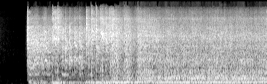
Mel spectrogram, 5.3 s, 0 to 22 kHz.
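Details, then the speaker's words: 1978 Dodge Warlock truck, 360 small-block stroker V8 with high-volume oil pump, restart after raising idle: quick catch, brief rev rise, settles into strong even idle; 75 psi oil pressure at idle, healthy. "oh that was pretty impressive that thing sounded great wow we were getting 75 pounds of oil pressure at idle"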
